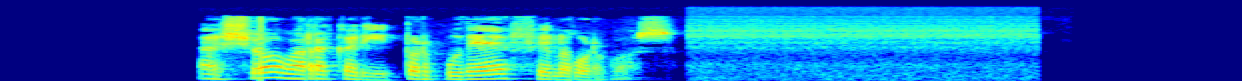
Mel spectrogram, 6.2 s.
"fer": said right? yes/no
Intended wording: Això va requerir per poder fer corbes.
yes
